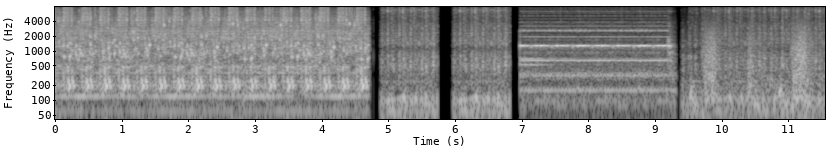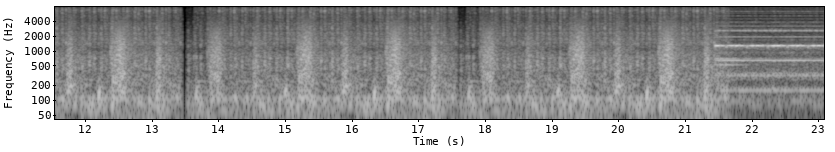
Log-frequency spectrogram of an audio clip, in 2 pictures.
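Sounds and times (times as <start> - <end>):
brush scrubbing swish: 0.0 - 4.8
rotating brush mechanical whirr: 0.0 - 6.8.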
